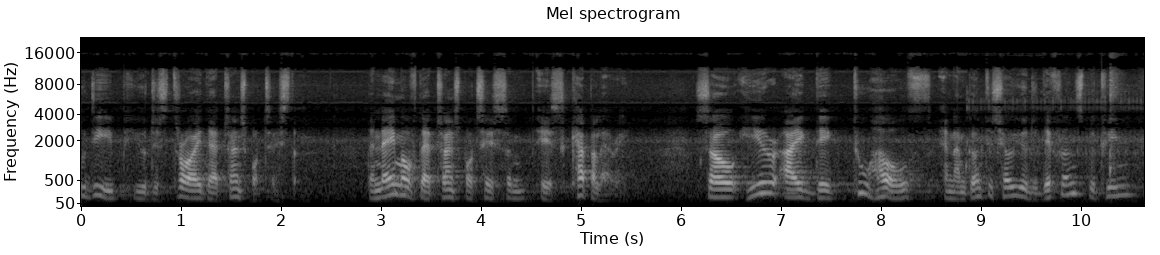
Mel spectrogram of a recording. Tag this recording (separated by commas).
Speech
